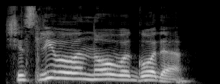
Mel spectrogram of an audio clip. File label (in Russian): zhenskij golos "schastlivogo novogo goda"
